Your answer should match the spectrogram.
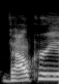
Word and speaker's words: Valkyrie: And you get to see the Valkyrie.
